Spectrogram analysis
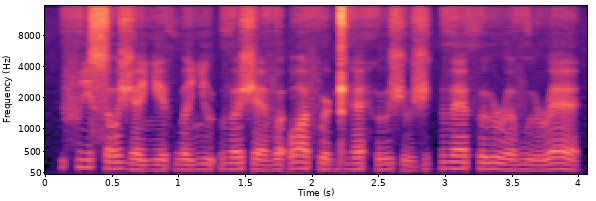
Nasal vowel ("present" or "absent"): absent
